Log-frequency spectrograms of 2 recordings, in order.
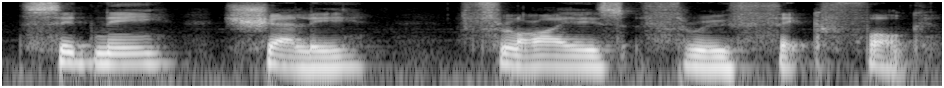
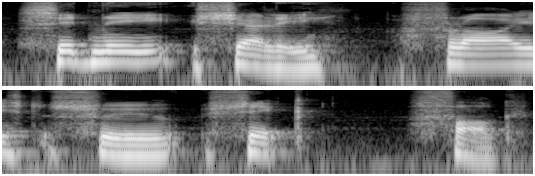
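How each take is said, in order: First: The words are spoken clearly and normally. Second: The words are spoken muffled, with obstructed articulation.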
